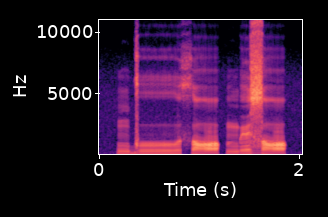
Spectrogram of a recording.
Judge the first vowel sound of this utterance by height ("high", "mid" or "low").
high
